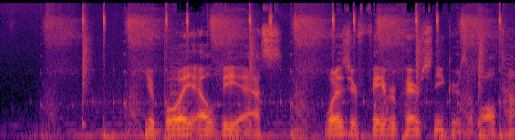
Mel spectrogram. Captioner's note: voiceover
